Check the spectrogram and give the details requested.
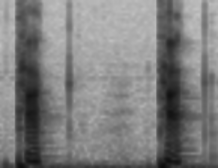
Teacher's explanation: And in this word, we pronounce the 기역 in the 겹받침 and 리을 is silent.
